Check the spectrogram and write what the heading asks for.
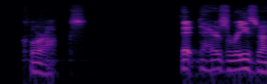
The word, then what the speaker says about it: Korok: The often elegant, magical Zora, which are still around, the proud and stubborn Goron, and childlike, innocent Kakaroos. Yeah, I guess that's how you pronounce them. No, Koroks, sorry. Koroks.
